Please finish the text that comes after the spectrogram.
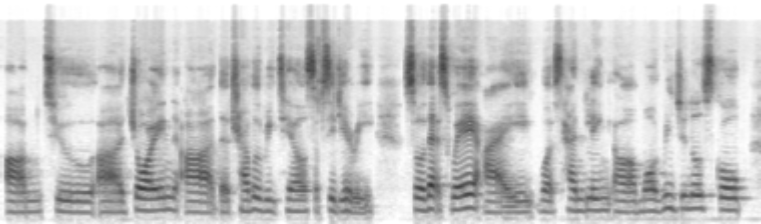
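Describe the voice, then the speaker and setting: A woman's voice: deep voice, vocal fry, dark tone. A woman, a consultant answering interview questions hesitantly, with many fillers. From Malaysia. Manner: hesitant, full of "um" and "you know, like" fillers. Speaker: business consultant, guest.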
